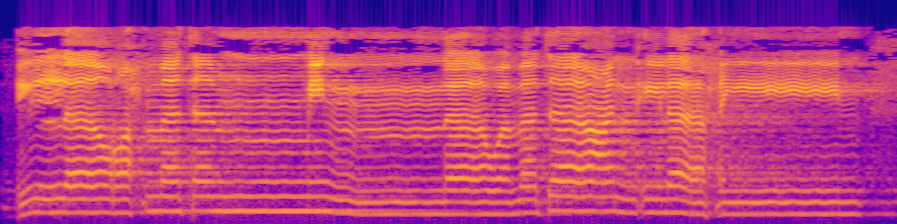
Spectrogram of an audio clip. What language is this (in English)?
Arabic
